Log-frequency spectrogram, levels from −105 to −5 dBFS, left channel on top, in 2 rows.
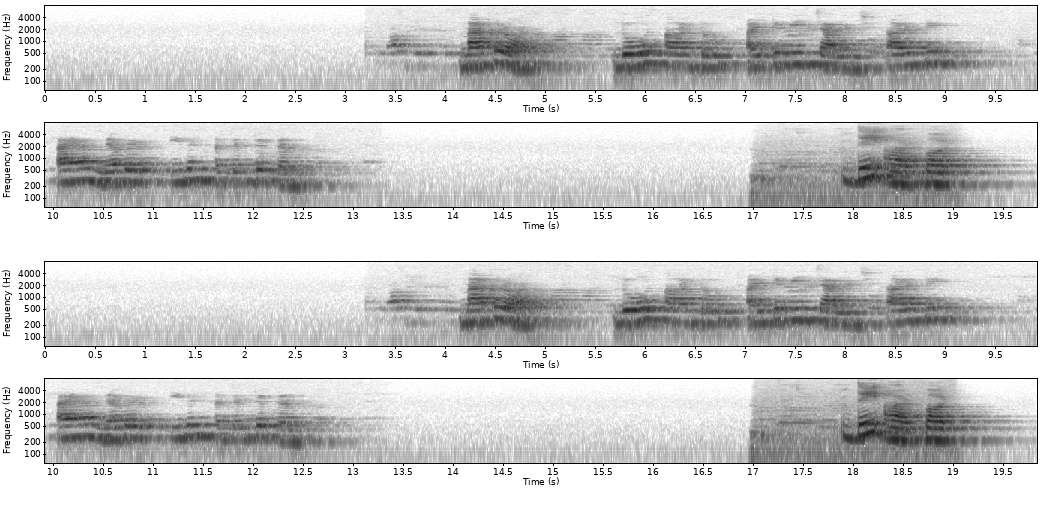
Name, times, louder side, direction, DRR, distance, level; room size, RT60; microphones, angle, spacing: voice 1, 3.4-3.8 4.1-9.0 10.0-10.9 11.2-12.5, left 1 dB, 25° left, 0 dB, 1.1 m, -34 dB
voice 2, 17.0-19.1, right 3 dB, 40° right, 7 dB, 0.4 m, -28 dB
7.7 x 2.7 x 5.4 m, 1.1 s
head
